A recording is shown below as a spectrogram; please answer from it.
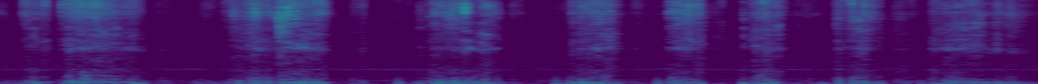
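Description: A partly peeled, solid, fresh whole cucumber is held in one hand while its skin is peeled and scratched off with the fingernails. The result is a series of bright, crisp scraping and tearing strokes with a soft low rustle underneath, coming in uneven bursts about once a second with short quiet gaps between them.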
